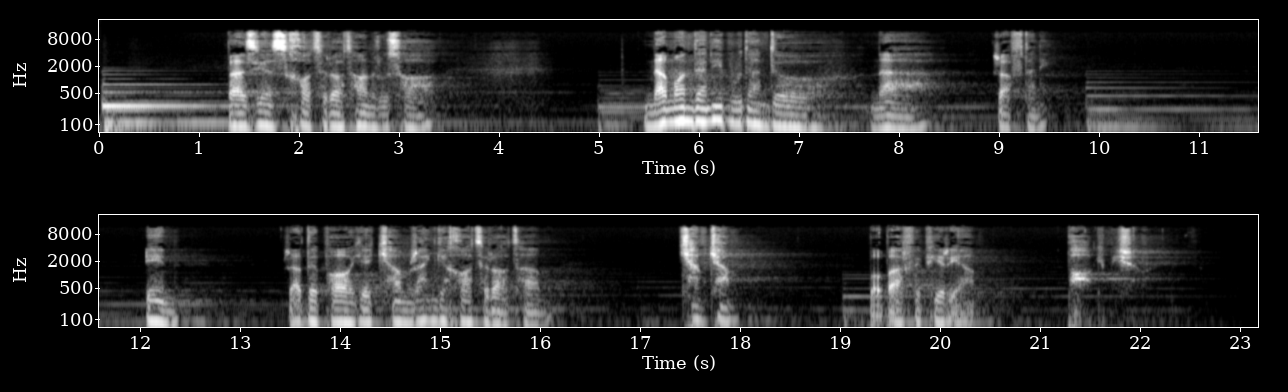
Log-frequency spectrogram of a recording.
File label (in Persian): نمونه صدای آقای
